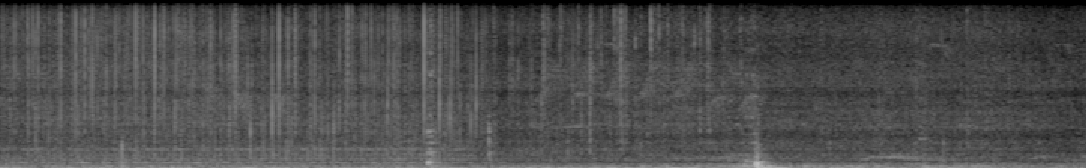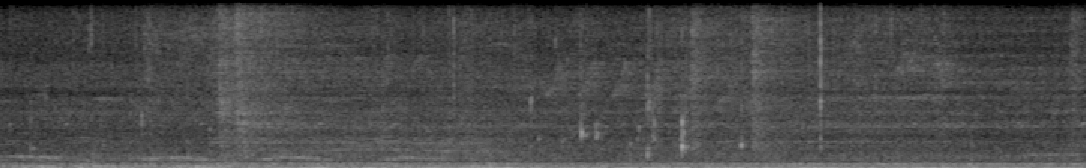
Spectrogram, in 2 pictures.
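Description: Rice-flour and coconut-milk pancake batter sizzling faintly as it cooks in a clay pan, over a low steady background noise. One sharp loud knock comes about five seconds in.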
